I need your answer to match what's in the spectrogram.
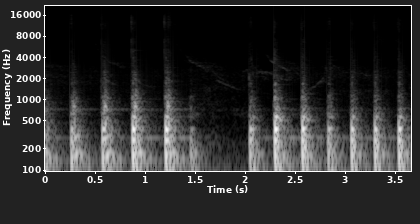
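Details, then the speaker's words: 2013 Mustang GT, driver-side rear: quick hollow metallic knocks, about four a second, as the worn sway bar stabilizer link with play is struck by hand, matching the rear clunk heard over bumps while driving. "kind of similar to what the clunk sounds like when I'm driving uh yeah so it looks like the stabilizer needs to be replaced but you can tell there is some plane there"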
